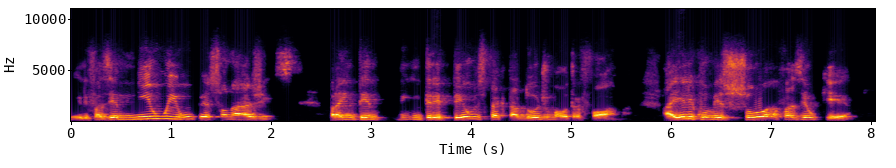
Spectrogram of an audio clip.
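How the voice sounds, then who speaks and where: This man speaks at a high pitch. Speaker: former actor, creative panelist. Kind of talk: live panel discussion. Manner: halting, many repetitions.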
